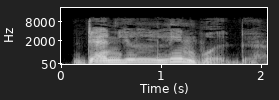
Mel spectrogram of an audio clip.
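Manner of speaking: put-on slow, drawn-out Russian-accented recognition; Russian-accented doctor slowly recalling the name. A narrator's reading. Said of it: "He spoke with a thick Russian accent".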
